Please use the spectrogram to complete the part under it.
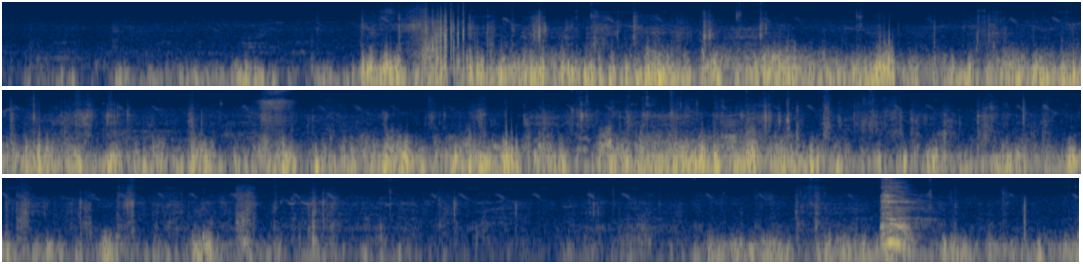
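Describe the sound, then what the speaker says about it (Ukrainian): A mare's hooves thud and clop repeatedly on soft ground, steady and fairly close, with rustling and a cough now and then. "Дуже красива кобила."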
